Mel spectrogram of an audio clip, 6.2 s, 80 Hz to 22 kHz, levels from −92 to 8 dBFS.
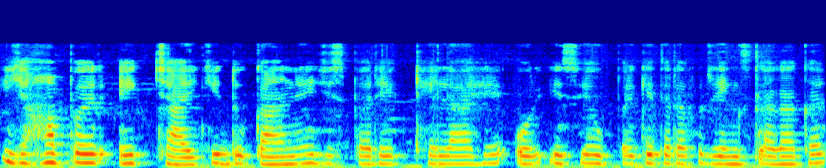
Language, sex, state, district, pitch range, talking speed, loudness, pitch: Hindi, female, Delhi, New Delhi, 180-200 Hz, 185 wpm, -19 LUFS, 190 Hz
